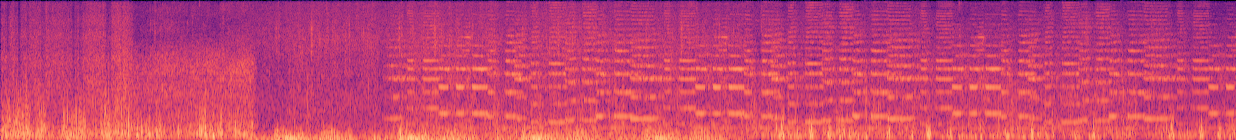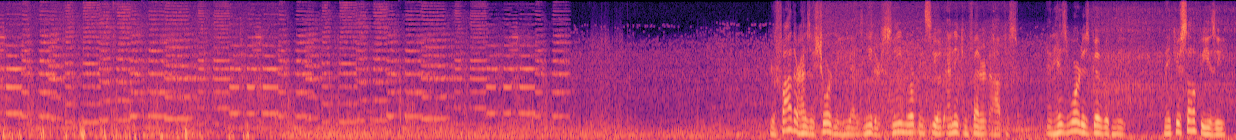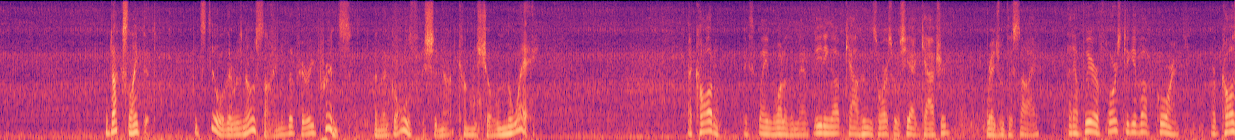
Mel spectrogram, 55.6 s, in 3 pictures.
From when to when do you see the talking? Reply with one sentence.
The talking can be heard from 30.1 to 37.0 s, from 38.6 to 45.1 s and from 47.4 to 55.5 s.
